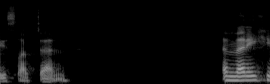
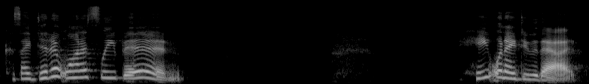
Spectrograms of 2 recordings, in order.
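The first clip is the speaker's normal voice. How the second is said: put-on higher, louder whiny little-kid voice; imitating cranky kid; 10 semitones higher, 5 dB louder than usual. Mother voicing her cranky son, high and whiny. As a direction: whine it like a grumpy toddler. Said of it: "it threw off his routine".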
